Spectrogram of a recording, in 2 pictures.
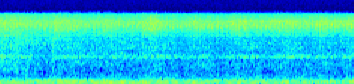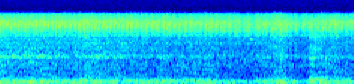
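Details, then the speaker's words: Engine with existing faults (stalling, loss of traction, heavy smoke, coolant steadily vanishing; first cylinder suspected) idles while warming up, revs below normal; low uneven rumble sagging and surging, trying to stall; rough idle, cause unconfirmed. "Come on. Everything is trying to stall. No, no, he doesn't want to. He doesn't want to do anything at all."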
